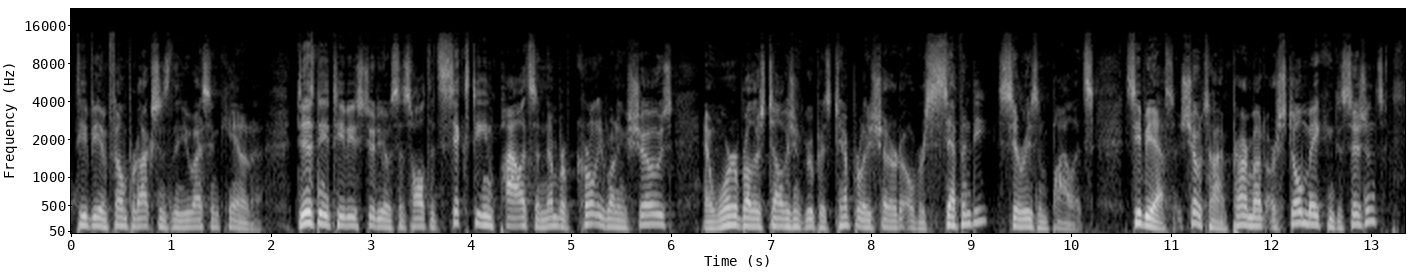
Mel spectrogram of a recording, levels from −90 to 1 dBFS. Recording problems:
none

